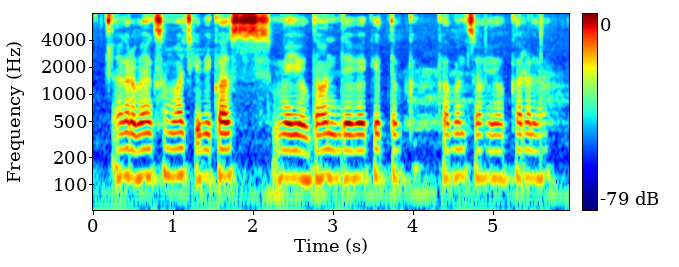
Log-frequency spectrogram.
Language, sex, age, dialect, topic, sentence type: Magahi, male, 18-24, Western, banking, question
